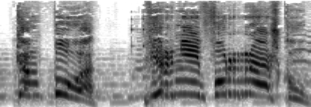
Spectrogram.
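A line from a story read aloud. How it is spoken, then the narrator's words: Shouting. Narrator (Russian): кричал Коржик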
